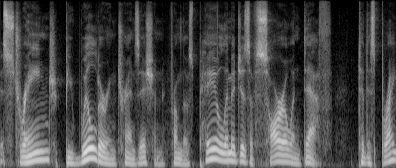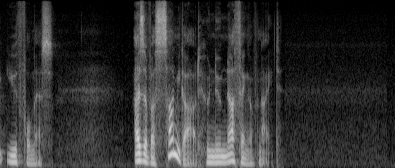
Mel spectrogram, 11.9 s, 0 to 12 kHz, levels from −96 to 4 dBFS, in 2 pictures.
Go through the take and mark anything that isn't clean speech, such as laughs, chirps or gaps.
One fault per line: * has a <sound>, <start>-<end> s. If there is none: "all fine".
all fine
